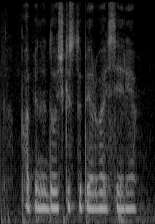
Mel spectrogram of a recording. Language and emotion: Russian, neutral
